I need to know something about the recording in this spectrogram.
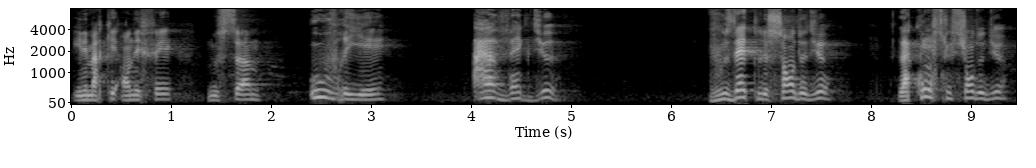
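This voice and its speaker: Bright high-voiced male preacher. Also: expressive, slow pace, pauses often. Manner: prays softly then preaches with humor. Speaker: pastor. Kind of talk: sermon. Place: church.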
